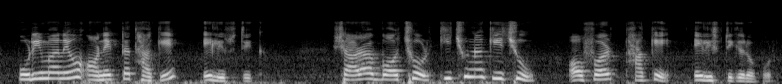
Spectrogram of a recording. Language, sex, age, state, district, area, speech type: Bengali, female, 18-30, West Bengal, Paschim Bardhaman, rural, spontaneous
